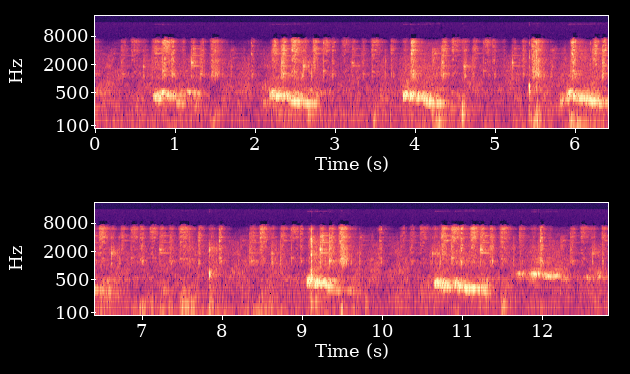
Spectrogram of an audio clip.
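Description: A bird's low cooing calls, each a short note that falls in pitch, repeated about every one and a half to two seconds at an uneven pace.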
